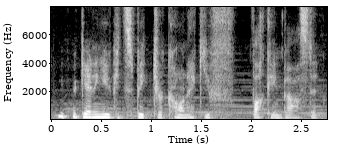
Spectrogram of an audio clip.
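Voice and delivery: ordinary talk, nothing marked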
